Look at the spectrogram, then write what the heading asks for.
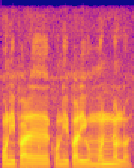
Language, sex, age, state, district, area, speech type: Assamese, male, 30-45, Assam, Golaghat, rural, spontaneous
